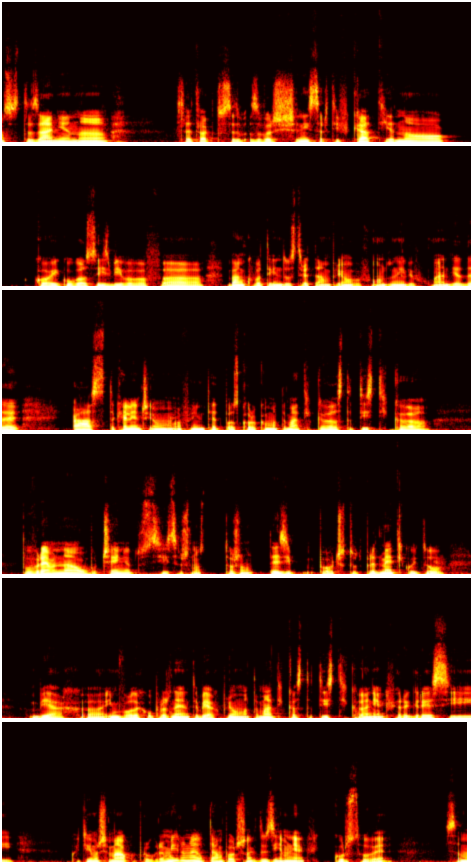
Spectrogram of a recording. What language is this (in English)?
Bulgarian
